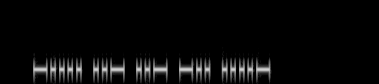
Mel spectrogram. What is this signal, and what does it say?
Morse code, heard as a keyed tone, about 27 wpm, 700 Hz. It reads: 6UUD4
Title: Five Challenging Letter-Number Combinations 28wpm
